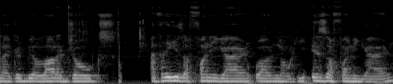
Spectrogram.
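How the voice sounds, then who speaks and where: Amid noticeable background noise, a man's fairly high voice races at a very fast pace. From Canada, Toronto. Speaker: food vlogger. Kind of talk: casual chat. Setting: eating on camera.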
